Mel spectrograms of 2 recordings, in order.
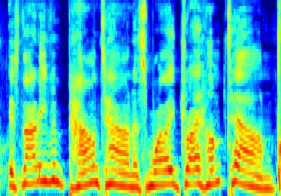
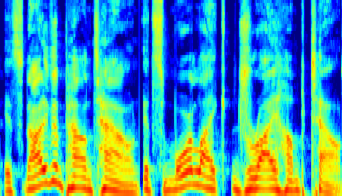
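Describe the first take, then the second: First: Higher-pitched mock argument through a full mouth; mimicked mouth full. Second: Said in the usual way. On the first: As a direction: put on a higher voice, mouth occupied. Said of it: "sucking his wiener while arguing with me". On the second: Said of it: "She said".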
